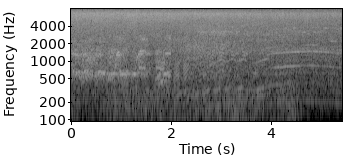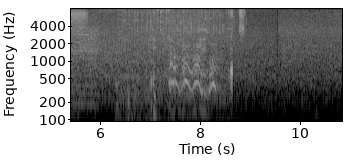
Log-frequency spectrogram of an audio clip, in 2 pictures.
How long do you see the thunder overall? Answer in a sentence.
You can hear the thunder for 4 seconds altogether.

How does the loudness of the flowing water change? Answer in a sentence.
The loudness of the flowing water goes down.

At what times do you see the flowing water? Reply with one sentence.
You can hear the flowing water from 0.0 to 10.8 s.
